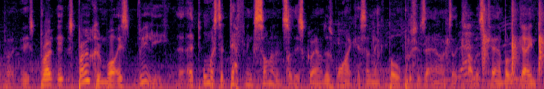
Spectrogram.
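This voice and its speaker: A man giving ball-by-ball cricket commentary from a commentary box at a quiet ground, calling each delivery in steady detail. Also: fairly low pitch, fast, few pauses. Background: aircraft noise overhead.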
